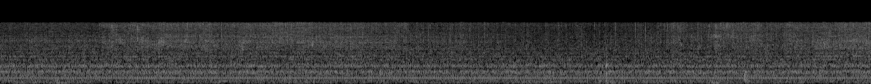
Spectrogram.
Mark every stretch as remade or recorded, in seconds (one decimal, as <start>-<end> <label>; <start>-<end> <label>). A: 0.0-8.7 recorded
